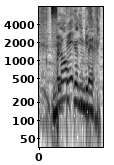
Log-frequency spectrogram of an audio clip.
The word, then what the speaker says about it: Blankenberge: Blankenberg. On dit Blankenberg. Ça a été mon stress toute la nuit. Comment on prononce ça?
